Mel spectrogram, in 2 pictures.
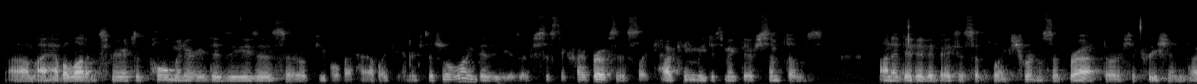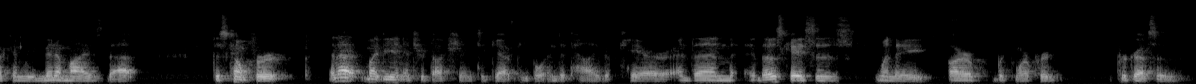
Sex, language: male, English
